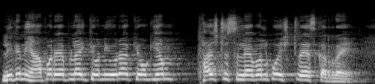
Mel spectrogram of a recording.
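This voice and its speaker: A man teaching an English grammar lesson, patiently explaining rules and slowly repeating example words. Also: extremely high pitch, darkish tone.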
